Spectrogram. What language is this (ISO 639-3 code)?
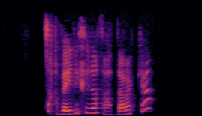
kab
